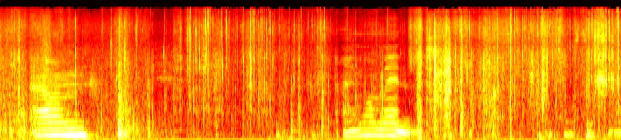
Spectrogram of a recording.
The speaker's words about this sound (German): Ja, ich habe hier meine Papiere, ich muss hier mal ein bisschen kramen.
